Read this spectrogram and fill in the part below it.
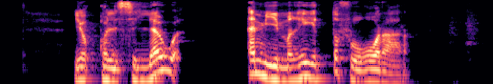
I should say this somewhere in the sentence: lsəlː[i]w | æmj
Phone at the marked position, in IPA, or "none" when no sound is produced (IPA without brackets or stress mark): æ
